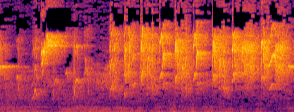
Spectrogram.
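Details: Agitated male ruby-cheeked sunbird seeking rivals, played to prompt caged birds to sing: a few high chips, then a busy stream of shrill, squeaky twitters in quick succession.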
